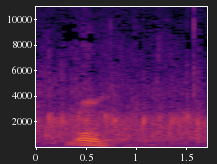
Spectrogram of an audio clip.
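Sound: round of applause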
